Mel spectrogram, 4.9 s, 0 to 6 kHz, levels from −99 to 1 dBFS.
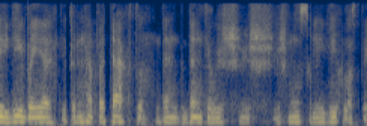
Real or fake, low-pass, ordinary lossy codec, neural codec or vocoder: fake; 5.4 kHz; AAC, 24 kbps; codec, 16 kHz, 2 kbps, FreqCodec, smaller model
